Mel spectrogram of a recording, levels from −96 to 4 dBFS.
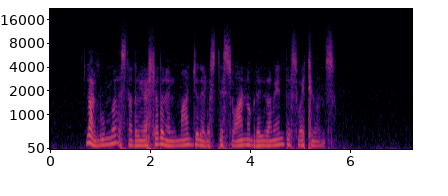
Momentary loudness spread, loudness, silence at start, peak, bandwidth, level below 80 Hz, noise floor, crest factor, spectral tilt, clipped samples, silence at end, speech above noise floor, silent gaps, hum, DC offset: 7 LU; -43 LUFS; 0.75 s; -26 dBFS; 13.5 kHz; -62 dBFS; -76 dBFS; 18 dB; -6 dB/octave; under 0.1%; 1.35 s; 34 dB; none; none; under 0.1%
